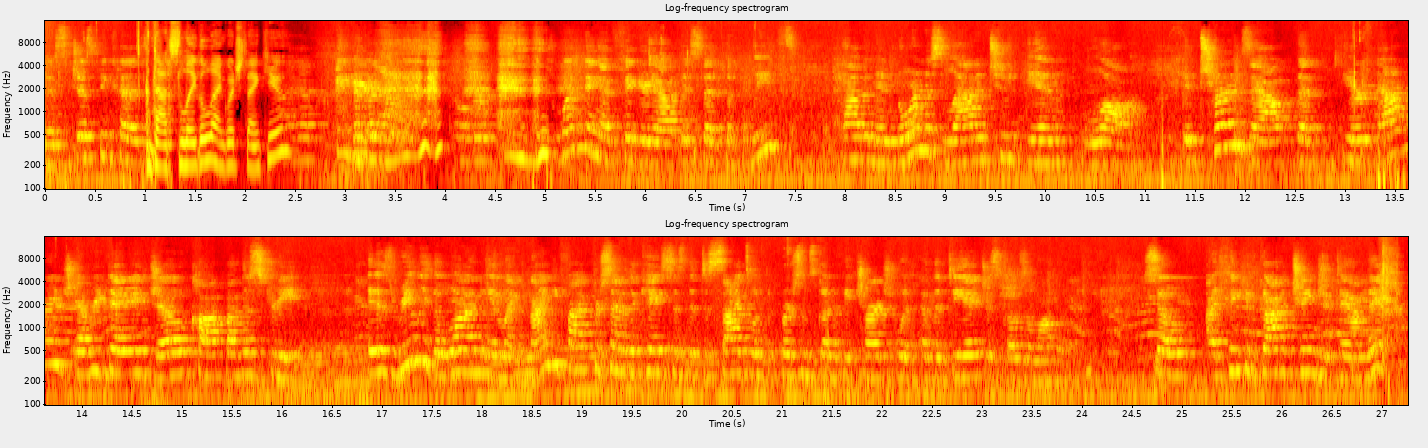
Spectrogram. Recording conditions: live audience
